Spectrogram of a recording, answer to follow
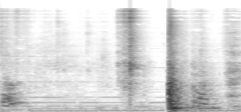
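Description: Florist's shears cutting through a thick bunch of flower stems: a short snip about a second and a quarter in, then a loud, sharp crack near the end as the stems are cut through.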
